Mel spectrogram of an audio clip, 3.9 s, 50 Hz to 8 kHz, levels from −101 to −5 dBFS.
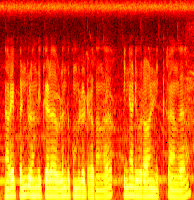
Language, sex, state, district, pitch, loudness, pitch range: Tamil, male, Tamil Nadu, Kanyakumari, 115 Hz, -18 LUFS, 110-120 Hz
